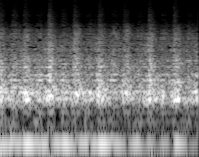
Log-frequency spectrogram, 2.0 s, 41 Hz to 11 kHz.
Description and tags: convoluted bare bone loop 60 bpm 017
This is loop 7 in a series of 135 loops that belong together. They all have a deep dubspace feel in 1 bar 4/4 at 60 bpm and belong to the "Convoloops pack 02 - bare bone dubspace 60 bpm" sample pack. They all have the same name: "convoluted bare bone loop 60 bpm"
with three numbers as suffix. The first of the three numbers indicates
a group of samples with a similar sound and feel. The most rhythmic
ones are these with 1 till 4 as last number in the suffix and these
with 5 till 8 are more effects. Finally number 9 as the last number in
the suffix is the start of the delay and/or reverb
tail of the previous loop. The second number separates variations in
pitch of the initial loop before any processing is applied. Of these
variations number 5 is more granular & experimental. All loops were
created using the microtonik VSTi.
I took the bare bones preset and convoluted it with some variations of
itself. After this process I added some more convolution with another
60-bpm, deep, dub, dubspace, loop, space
